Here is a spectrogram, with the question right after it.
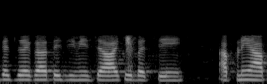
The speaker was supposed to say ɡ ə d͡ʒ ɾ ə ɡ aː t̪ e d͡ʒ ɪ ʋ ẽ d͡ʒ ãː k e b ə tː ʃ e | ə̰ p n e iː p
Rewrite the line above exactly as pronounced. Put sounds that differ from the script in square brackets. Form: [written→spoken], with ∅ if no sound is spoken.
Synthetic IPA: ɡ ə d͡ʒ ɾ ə ɡ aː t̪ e d͡ʒ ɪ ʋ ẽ d͡ʒ [ãː→aː] k e b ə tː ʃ e | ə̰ p n e [iː→aː] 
